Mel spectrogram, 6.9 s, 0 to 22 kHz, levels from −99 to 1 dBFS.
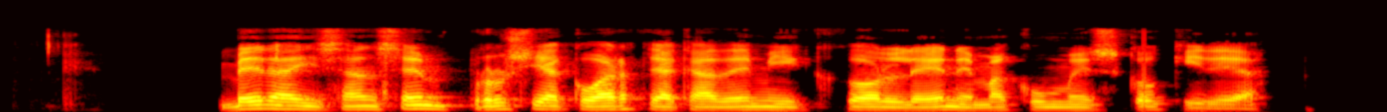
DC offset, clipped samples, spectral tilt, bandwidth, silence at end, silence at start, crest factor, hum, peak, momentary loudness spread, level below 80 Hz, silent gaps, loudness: under 0.1%; under 0.1%; -4.5 dB/octave; 8 kHz; 0.65 s; 1.1 s; 18 dB; none; -8 dBFS; 9 LU; -64 dBFS; none; -26 LUFS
